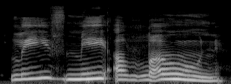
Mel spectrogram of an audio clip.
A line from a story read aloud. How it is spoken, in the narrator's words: she groaned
